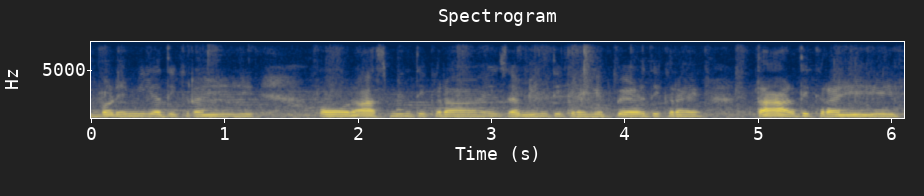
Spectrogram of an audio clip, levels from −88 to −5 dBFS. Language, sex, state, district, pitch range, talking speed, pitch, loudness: Hindi, female, Bihar, Lakhisarai, 200-220 Hz, 215 wpm, 205 Hz, -18 LUFS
